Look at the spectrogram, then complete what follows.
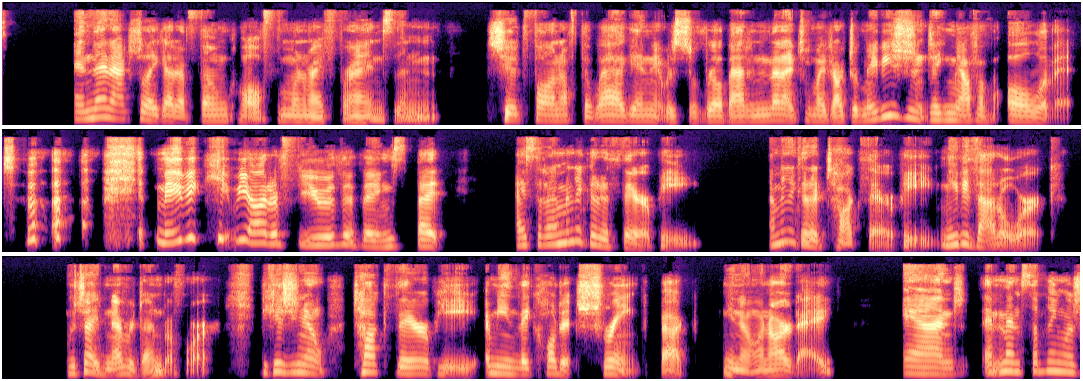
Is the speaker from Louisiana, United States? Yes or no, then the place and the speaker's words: yes; New Orleans, Louisiana, United States; I'm from New Orleans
